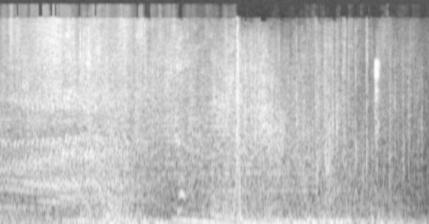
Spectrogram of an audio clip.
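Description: In the video game Hogwarts Legacy, the Incendio fire spell bursts out with a low, rumbling whoosh that swells and sustains for a few seconds, fairly faint beneath the game's ambient sound.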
